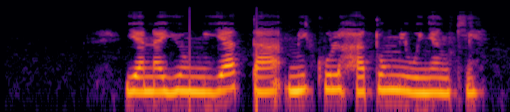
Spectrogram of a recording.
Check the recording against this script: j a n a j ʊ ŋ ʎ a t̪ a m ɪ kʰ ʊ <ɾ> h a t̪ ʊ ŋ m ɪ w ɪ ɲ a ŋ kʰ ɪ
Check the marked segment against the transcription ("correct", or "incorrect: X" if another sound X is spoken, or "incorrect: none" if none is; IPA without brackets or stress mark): incorrect: l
